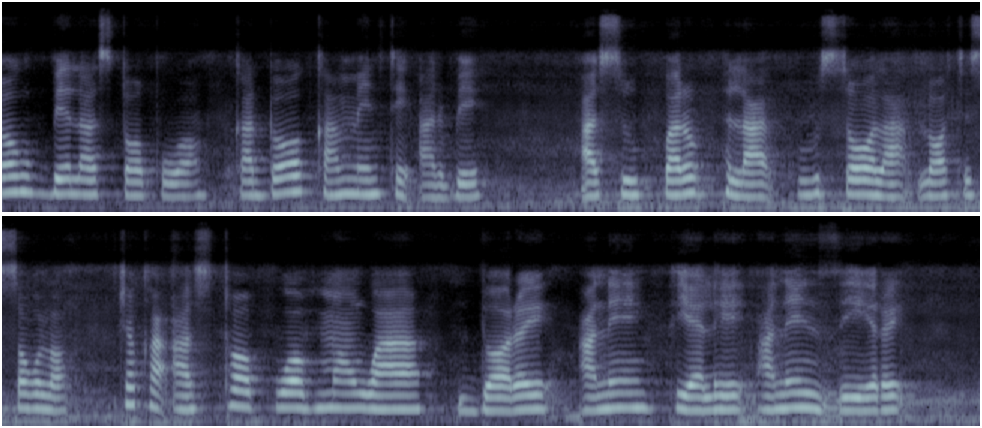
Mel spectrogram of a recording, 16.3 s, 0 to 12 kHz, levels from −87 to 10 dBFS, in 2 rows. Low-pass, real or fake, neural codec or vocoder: 10.8 kHz; fake; codec, 24 kHz, 1.2 kbps, DualCodec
